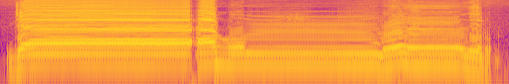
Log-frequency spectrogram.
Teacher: Maka langkahnya adalah memasukkan mim pertama kepada mim kedua dan ditahan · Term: idgham mimi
